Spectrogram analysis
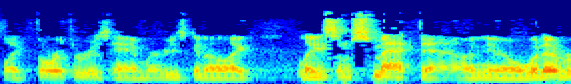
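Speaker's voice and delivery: plain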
